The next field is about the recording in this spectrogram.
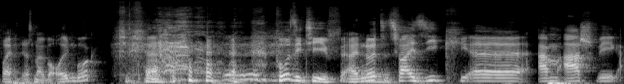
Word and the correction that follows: Marschweg: manchmal habe ich da irgendwie Aussprechprobleme. – Mensch. – Am Marschweg, genau, so heißt es richtig, genau.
